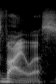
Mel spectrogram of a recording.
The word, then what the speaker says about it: Vilas: It's Vilas.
